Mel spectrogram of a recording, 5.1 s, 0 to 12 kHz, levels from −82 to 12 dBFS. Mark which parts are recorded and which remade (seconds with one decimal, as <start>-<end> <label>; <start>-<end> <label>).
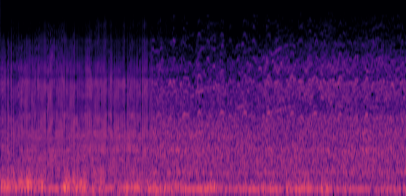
0.0-1.9 remade; 1.9-5.1 recorded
